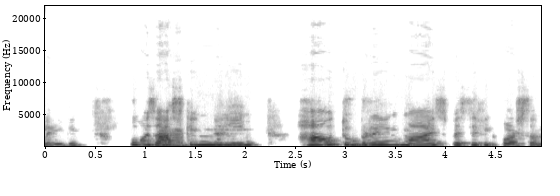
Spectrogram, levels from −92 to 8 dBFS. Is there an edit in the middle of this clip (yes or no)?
no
